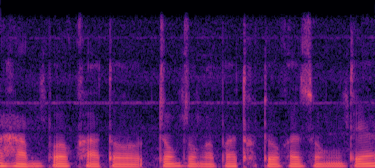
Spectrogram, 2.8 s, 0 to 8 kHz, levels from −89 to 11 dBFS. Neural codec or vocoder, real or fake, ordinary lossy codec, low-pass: none; real; none; 7.2 kHz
